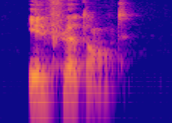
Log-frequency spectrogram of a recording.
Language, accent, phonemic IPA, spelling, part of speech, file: French, France, /il flɔ.tɑ̃t/, île flottante, noun, LL-Q150 (fra)-île flottante.wav
- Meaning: floating island (dessert with beaten egg white)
